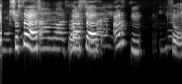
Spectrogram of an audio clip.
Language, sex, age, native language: Icelandic, female, 10, Icelandic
